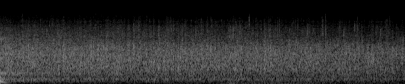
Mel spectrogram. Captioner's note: audience applauds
